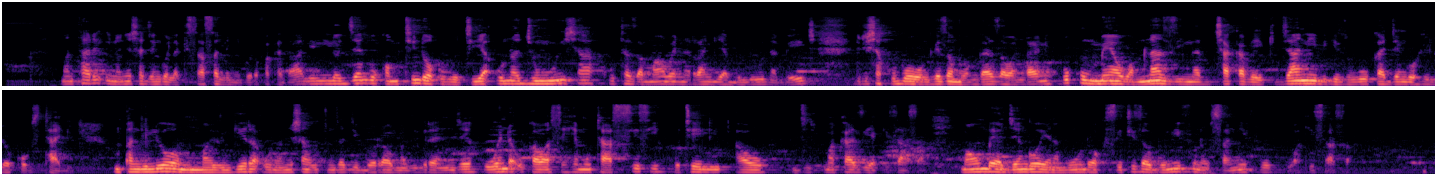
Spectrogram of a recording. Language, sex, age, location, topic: Swahili, male, 18-24, Nairobi, education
